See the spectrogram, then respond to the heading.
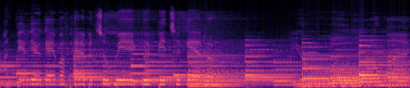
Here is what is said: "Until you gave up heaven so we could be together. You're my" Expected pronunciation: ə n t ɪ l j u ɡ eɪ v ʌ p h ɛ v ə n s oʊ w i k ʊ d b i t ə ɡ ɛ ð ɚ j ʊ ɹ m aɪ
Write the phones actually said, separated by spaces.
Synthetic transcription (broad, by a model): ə n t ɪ l j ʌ ɡ eɪ v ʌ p h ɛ b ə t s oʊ w i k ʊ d b i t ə ɡ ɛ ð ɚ j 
